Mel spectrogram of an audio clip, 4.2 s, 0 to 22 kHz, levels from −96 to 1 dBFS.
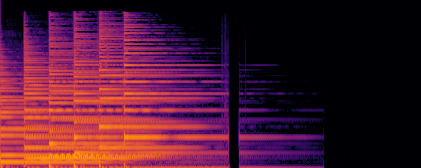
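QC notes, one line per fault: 2.21–2.45 s, intermittent contact: the signal drops out for about 107 ms with crackle at each edge, as a loose plug or cable briefly opens.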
